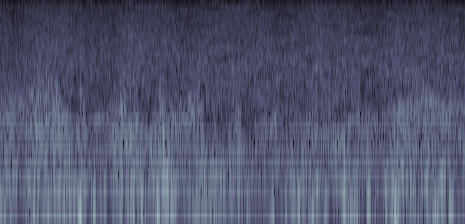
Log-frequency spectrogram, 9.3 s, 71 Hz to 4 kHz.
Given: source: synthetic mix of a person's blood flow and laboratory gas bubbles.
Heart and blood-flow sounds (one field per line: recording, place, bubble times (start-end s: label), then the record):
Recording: Doppler ultrasound of blood flow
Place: subclavian vein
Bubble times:
no bubbles
From the record:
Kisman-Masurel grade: 000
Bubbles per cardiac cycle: 0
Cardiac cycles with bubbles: 0%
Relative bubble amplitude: no bubbles discernible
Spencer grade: 0 (complete lack of bubble signals)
